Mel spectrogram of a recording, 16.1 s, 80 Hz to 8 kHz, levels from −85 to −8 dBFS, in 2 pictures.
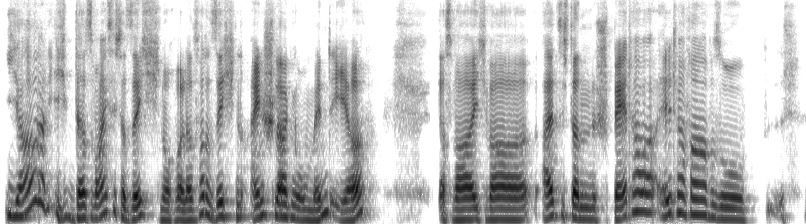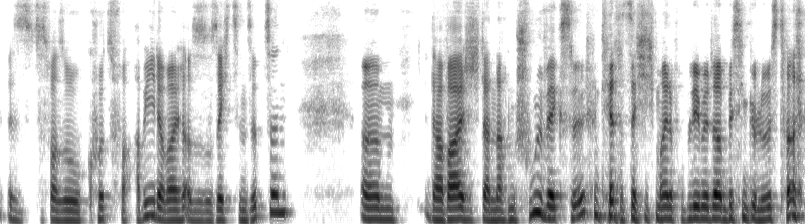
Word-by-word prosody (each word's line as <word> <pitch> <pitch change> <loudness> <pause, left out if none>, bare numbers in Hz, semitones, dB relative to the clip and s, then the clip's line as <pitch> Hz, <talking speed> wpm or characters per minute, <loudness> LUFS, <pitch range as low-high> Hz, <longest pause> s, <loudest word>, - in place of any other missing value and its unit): Ja, 205 - 0
ich 170 - -6
das 160 +2 +3
weiß 210 +9 0
ich 250 - -5
tatsächlich 170 +3 +1
noch, 130 -2 -2
weil 140 - +2
das 135 0 0
war - - +1
tatsächlich 185 -1 -1
einschlagender 170 -2 +2
Moment 140 - -1
eher. - - 0 0.6
Das - - -4
war 140 +1 +4
ich 145 -1 -4
war 140 0 +2
als 180 +1 +2
ich 190 - -8
dann 150 -4 +2
später 235 - 0
älter 215 +4 -1
war, 200 -4 0
so, 145 -3 -2 0.6
s 130 -4 -11
das 125 - -17
war 140 - -2
so 130 -1 -2
kurz 150 +4 -7
vor - - -13
Abi, 185 +3 -3
da 140 - +2
war 135 0 +2
ich, 140 - -3
also, 125 0 -5
so 125 - -8
16, 135 +1 -3
17, 230 - -2 0.6
ähm, 145 -4 -1 0.2
da 145 - 0
war 145 0 +7
ich 140 -3 -1
dann 135 - 0
nach 135 0 -2
'nem 140 - -4
Schulwechsel, 185 - +2
der 185 -1 +2
tatsächlich 140 +1 -3
meine 155 -1 +2
Probleme 155 +1 +1
da 155 0 +7
'n 150 - +3
bisschen 160 +1 -3
gelöst 150 0 -2
hat. 175 0 +2
150 Hz, 210 wpm, -22 LUFS, 140-185 Hz, 0.6 s, war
